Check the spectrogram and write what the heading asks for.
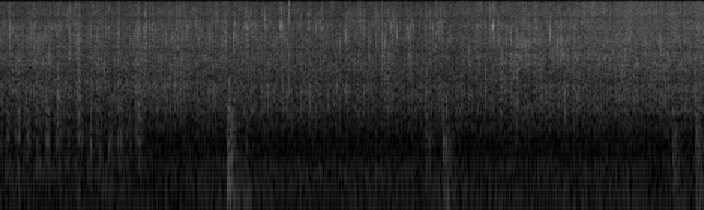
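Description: Pheasant back mushrooms and ramps sizzling steadily in oil and butter in a cast-iron skillet: their water has cooked off, so they are now frying in the oil. A few faint clicks come through the hiss, and a utensil stirs the pan near the end.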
